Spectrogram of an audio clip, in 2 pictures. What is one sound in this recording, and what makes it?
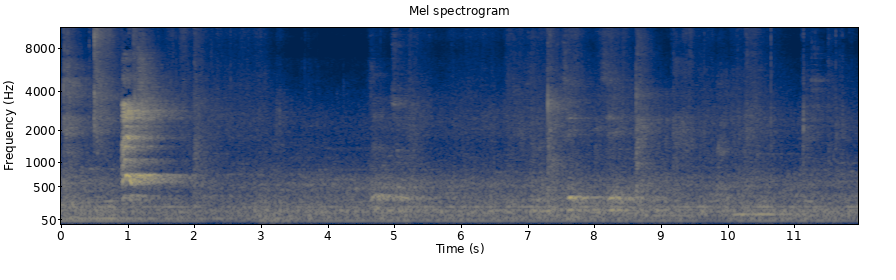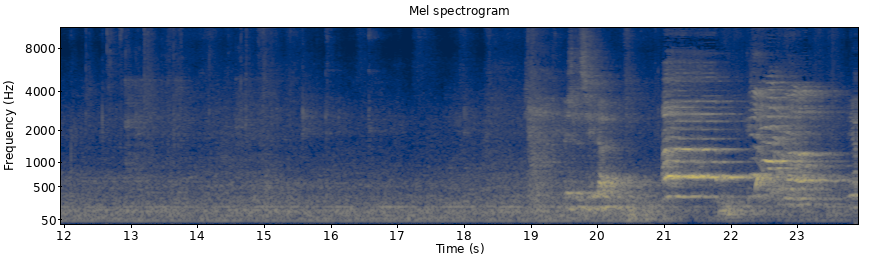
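Children shout in unison in an echoing hall.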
